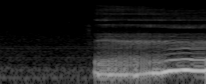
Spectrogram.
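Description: Quiet room tone for about a second, then a man's drawn-out "yeah" with a slightly rising pitch.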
